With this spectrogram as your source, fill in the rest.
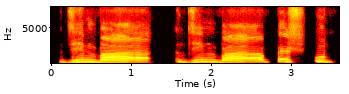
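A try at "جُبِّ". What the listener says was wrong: জিম বাপেশ জুব হচ্ছে না? আপনি জিম বলছেন আর উচ্চারণ আলিফের করছেন, হবে না তো না? জিম বাপেশ জুব বাজের বি জুব্বি। না, জুব্বি।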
